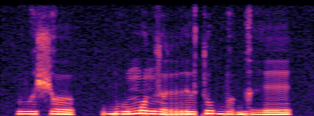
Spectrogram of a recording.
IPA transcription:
v ɨ ʃ ɵ | ɓ u m o n z ɵ r ɨ t u b ɵ ɡʱ e

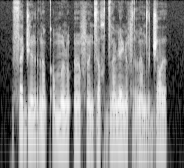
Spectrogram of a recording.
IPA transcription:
s ɐ d͡ʒ œ̃ r ɐ̃ qʼ ɔ m õ ɽ õ ʔ ɐ̃ː f œ̃ d͡z œ χ d͡z ɑ̃ ɳ e ɳ œ̃ f r ɑ̃ d̪ o d͡ʒ ɒ ə̯

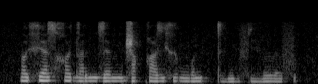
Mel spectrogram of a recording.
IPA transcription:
ɐ xʲ a z χ ɘ d a ɾ ɨ ŋ z ɛ ŋ ɖ͡ʐ ɘ q ɘ z xʲ o ŋʷ ɛ n tː ɛ̤ n ɛ̤ f ɾʲ ɛ̤ lː ɘ f

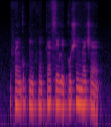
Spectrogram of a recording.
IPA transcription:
f ɛ̃˦ ɡ o˦ k͡p ĩ˧ f ũ˧ k ɛ̃˦ s e˦ l e˧ k o˦ ʃ ĩ˦ b ɛ̃˦ ʃ ɛ̃˦˨

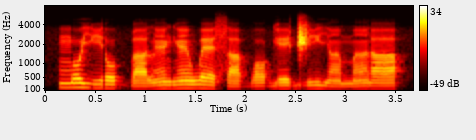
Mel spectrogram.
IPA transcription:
m o˦ j i˧ ɾ o˧ ɡ͡b a˨ l ɛ̃˨˦ ɡ ɛ̃˦ w ɛ˦˨ s a˨ b ɔ˨ ɡ e˧ d͡ʒ i˧ j ã˨ m ã˨˦ ɾ a˦

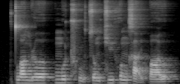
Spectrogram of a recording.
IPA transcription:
t̪ w ɑ˥ ŋ ɻ ɤ˥ | m u˥˩ ʈ͡ʂʰ ṵ˨˩ t͡s ʊ˥˩ ŋ t͡ɕ y˥ f ʊ˥˩ ŋ x a̰˨˩ ɪ̯ p ɑ˧˥ ʊ̯

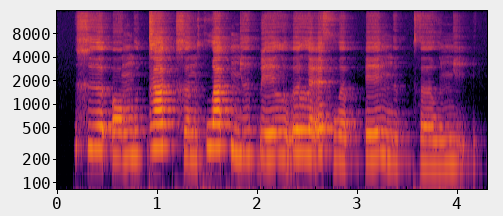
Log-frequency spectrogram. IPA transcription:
x ɨ˧ ə̯ ʔ ɔ˨˩ ŋ u˨˩ t̚ ɣ a˦˥ k̚ x ə˨˩ n k w a˦˥ k̚ ɲ ɨ˨˦ ɓ e˨˦ l ṵ˧˥ ə̯ l ɛ̰˧˥ h w ə˨˩ p̚ ʔ e˨˦ ŋ ɨ˨˩ p̚ t̪ʰ əː˨˩ w ɲ ḭ˧˨ ʔ

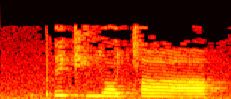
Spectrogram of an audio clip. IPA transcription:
pʼ ɪ˦ t͡ʃ ʎ ɔ˨ c ɑ˨

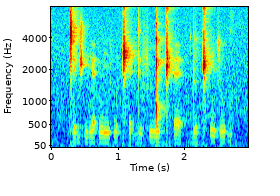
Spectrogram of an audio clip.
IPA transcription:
ǀ ɪ d͡ʒ ɪ ɡ ŋ ɛ ʔ u ŋ ɪ f w ʊ ǁʰ ɛ ɡ d ɨ f ŋ͡ǃ ɨ ɡ͡ǁ ʊ ʔ ɛ | d ʊ ǁʰ ʊ ŋ s u ɡ

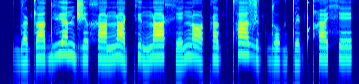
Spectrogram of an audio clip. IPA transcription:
d ʌ˩ ʈ a˧ d vʲ a˥ n d͡ʒ ə˧ x a˧ ŋ a˥˩ kʲ ə˥˩ ŋ a˥ x e˩˥ ŋ ɑ˥˩ k a˧ ʈ t̪ʰ a˥ z ə˧ ʈ d o˧ ɡ t̪ e˩˥ ʈ qʰ e˥ x e˥

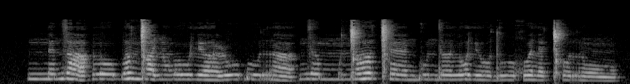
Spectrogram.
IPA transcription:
nː ɛ n z a | l oː b ɐ ŋ͡ǀ a ʎ õ lˠ uː lʲ ɐː ɭ uː ɓ uː r ã | n z əː mː õ ŋ͡ǀ ɐː ǀʰ ɛː ŋ ɡ u n d əː l o lʲ oː d uː χʷ ɛ l ɛ ǀʰ o r õː

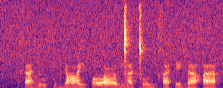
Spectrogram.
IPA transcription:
x a ɮ ʊ x u b ɪ ʕ ɪ | ɔ ʕ u ŋ͡ǀ a ǀ o ɲ χ a ɬ e ɮ a ħ a

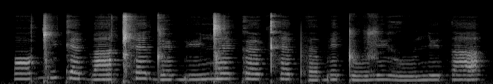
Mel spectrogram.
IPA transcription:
ɔ ɡ͡ǀ y k ɛ b a ǁʰ ɛ d ø b y ŋ͡ǀ ɛ k œ kʰ ɛ pʰ ə b e t u z y ɣ u n y θ a

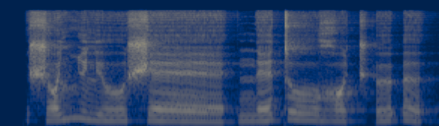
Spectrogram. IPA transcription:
ʃ ɔ lʲ ʎ ɵ lʲ oː ʃ ɛː | n ɛ t oː ɣ ɔ t͡ʃʼ ɵ ʔ ə

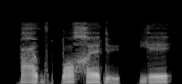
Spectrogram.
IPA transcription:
ʕ ə ɡʷ œ k͡p ɔ χ ɛ ɗ y | j e

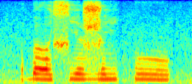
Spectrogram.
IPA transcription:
ɗ ɤ ɕ i ʐ i k͡p u

